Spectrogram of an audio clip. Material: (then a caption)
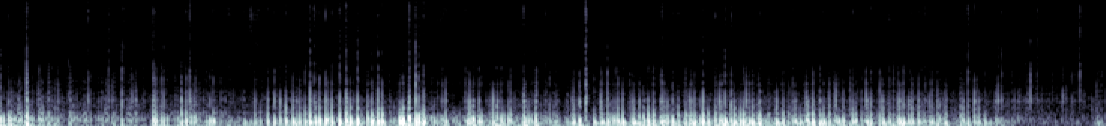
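Cork. A round, flat cork coaster held at the microphone is tapped fast with fingernails, with an echo effect on the audio. The rapid taps blur into a dense, dull, low patter with almost no bright edge, swelling through the middle and dropping off near the end.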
